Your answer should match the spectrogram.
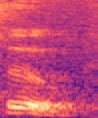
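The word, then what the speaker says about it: Houx: The Hooks Gang, H-O-U-X. It's actually French, is pronounced who.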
